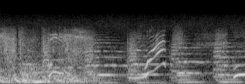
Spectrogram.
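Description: Cartoon action sound effects, crashing and whacking, with several quick rising and falling glides in pitch, over background music.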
